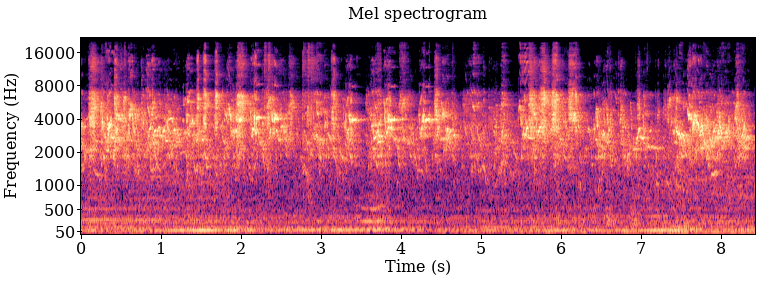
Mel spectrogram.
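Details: Budgie chatter in overlapping bursts of squeaky, gravelly warbles and quick chirps, pausing briefly every couple of seconds.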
